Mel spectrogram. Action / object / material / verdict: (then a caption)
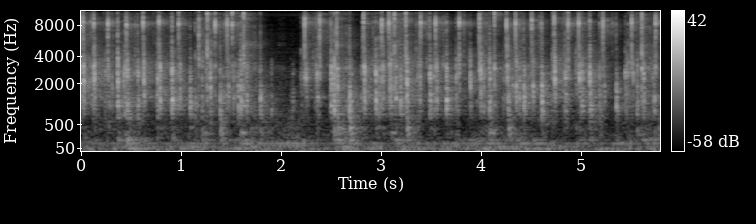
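tap / mechanical keyboard with plastic keycaps / plastic / none. Fingertips type continuously on the plastic keycaps of a black RGB Redragon K588 Broadsword mechanical keyboard, giving about forty quick, bright clacks with almost no ring. There is a brief pause a little before the two-second mark, and then the typing resumes at a steady pace.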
